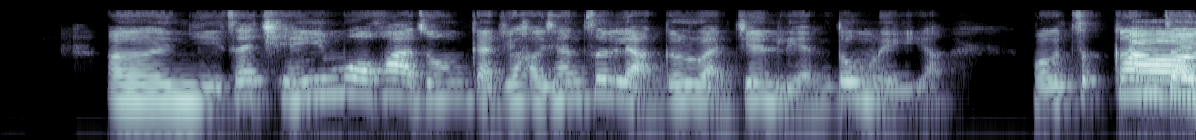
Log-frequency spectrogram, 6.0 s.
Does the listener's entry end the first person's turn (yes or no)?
yes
